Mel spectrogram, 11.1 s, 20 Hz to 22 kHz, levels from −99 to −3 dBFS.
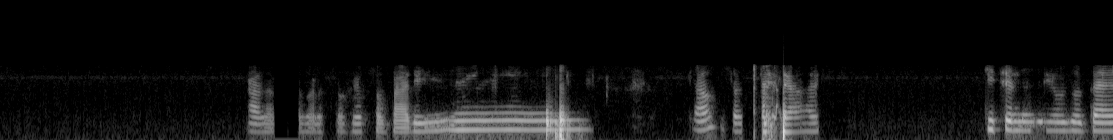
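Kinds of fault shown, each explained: GSM full-rate codec: The speech has been squeezed through the first GSM speech coder, which models the vocal tract and excites it with sparse pulses. The whole clip is buzzy and gravelly, and the line passes only about 250 Hz to 3.5 kHz.
Playback stall: At 2.74 s the speech drops to silence for about 257 ms, resuming at 2.99 s. The output simply stops mid-flow and then carries on. The likely cause is the player running short of data or having its thread blocked.
GSM bit errors: Corrupted bits reached the GSM decoder, so filter, pitch or gain values came out wrong for whole frames. From 5.46 to 5.71 s, and again from 7.54 to 7.93 s, the speech breaks into squawks, pops and gargling.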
